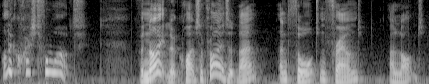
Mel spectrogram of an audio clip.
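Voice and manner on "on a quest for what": put-on much higher, wide-eyed child's question; awed little girl. Girl asking the knight, awed and high. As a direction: ask in wonder like a little girl. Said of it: "the little girl said in awe".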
